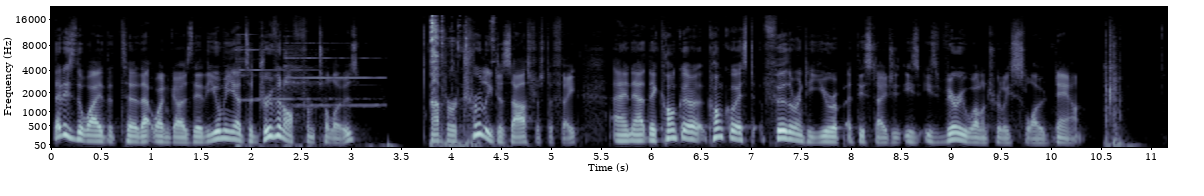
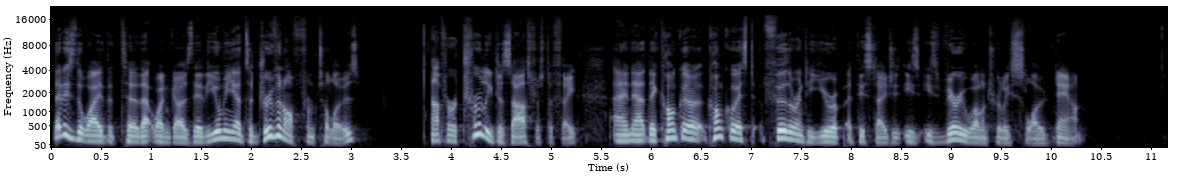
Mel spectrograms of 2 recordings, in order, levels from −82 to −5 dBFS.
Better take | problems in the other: second | doorbell; faint; from 2 to 3.5 s; peak 15 dB below the speech // jangling keys; loud; at 4 s; peak 5 dB above the speech // door banging; faint; at 11 s; peak 10 dB below the speech

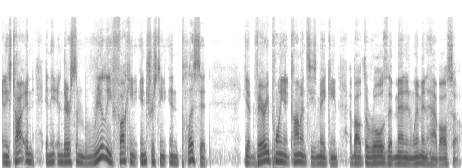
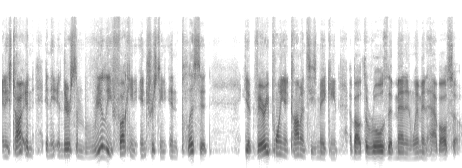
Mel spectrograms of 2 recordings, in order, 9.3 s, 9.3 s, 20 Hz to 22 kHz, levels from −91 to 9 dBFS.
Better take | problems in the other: first | thin; very; fading below 350 Hz

